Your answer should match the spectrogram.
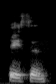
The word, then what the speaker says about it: Kasin: pronunciation Kasin? Kasin, yeah.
